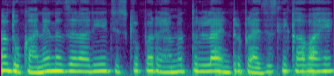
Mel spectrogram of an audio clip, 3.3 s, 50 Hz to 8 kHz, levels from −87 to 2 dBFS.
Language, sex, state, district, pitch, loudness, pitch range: Hindi, female, Bihar, Samastipur, 250 Hz, -14 LUFS, 235-255 Hz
